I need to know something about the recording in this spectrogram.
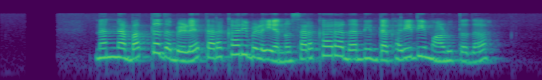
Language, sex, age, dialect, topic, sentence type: Kannada, female, 31-35, Coastal/Dakshin, agriculture, question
